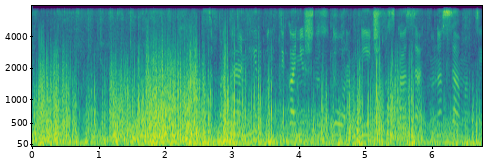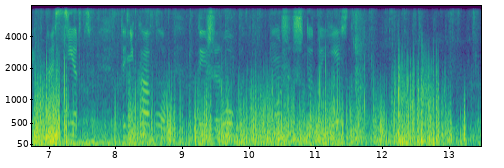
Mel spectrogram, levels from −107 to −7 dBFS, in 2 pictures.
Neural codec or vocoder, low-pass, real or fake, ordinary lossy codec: none; 7.2 kHz; real; none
